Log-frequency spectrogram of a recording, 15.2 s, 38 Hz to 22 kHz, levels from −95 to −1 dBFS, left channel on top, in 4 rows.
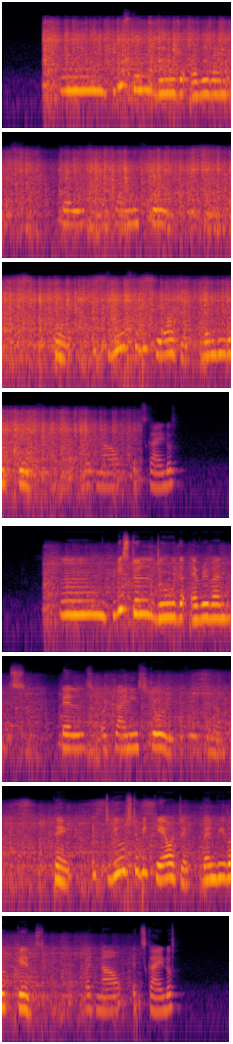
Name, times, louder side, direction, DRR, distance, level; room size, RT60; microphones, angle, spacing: sound 1, 0.7-13.8, left 8 dB, 85° left, 0.5 m, -30 dB
voice 1, 1.0-4.2 4.8-7.5 8.5-8.8 9.1-12.1 12.8-14.3, right 4 dB, 35° right, 0.3 m, -27 dB
sound 2, 5.6-12.1, left 2 dB, 15° left, 1.7 m, -46 dB
12.5 x 5.6 x 2.8 m
head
